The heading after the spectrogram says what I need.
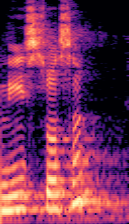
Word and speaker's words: निःश्वसन: है, हिंदी वर्ड है, यहाँ पर देखिए विसर्ग लगा हुआ है, यहाँ पर विसर्ग नहीं है, बाकी इसमें सेम लग रही है, लेकिन उच्चारण इसको किस तरह से करेंगे, इसको बोलेंगे निःश्वसन। निःश्वसन मतलब कि सांस को अंदर लेने की प्रक्रिया।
